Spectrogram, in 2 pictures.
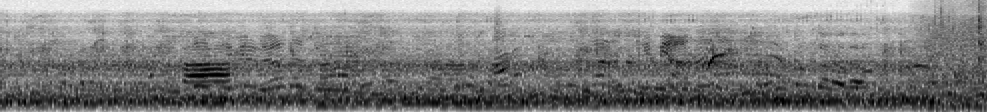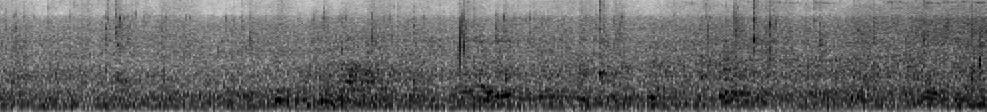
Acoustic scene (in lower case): residential area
